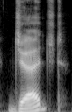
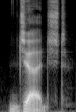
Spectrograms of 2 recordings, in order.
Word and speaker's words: judged: Notice the mechanics there. It is one solid syllable. Judged, not judge. The E is entirely silent. It's just serving to soften the G.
